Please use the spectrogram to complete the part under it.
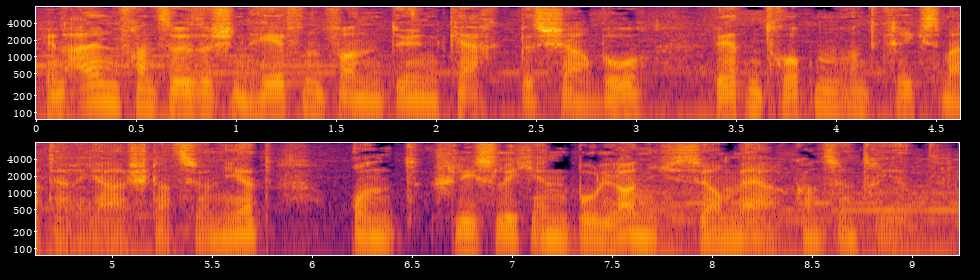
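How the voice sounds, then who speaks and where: Man acting Frenchman of the Napoleonic era, deep voice, scripted documentary narration, music behind. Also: moderate pace, natural voice. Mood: measured, earnest. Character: Frenchman of Napoleon's time recounting invasion preparations.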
